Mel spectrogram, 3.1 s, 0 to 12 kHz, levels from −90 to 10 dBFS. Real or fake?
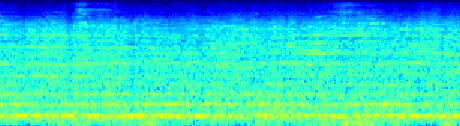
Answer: real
